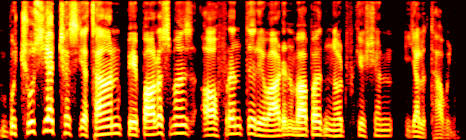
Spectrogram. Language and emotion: Kashmiri, neutral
